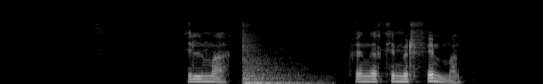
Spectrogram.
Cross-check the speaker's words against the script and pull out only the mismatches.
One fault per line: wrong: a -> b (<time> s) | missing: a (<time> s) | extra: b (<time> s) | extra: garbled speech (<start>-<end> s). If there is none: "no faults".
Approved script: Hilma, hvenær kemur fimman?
no faults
